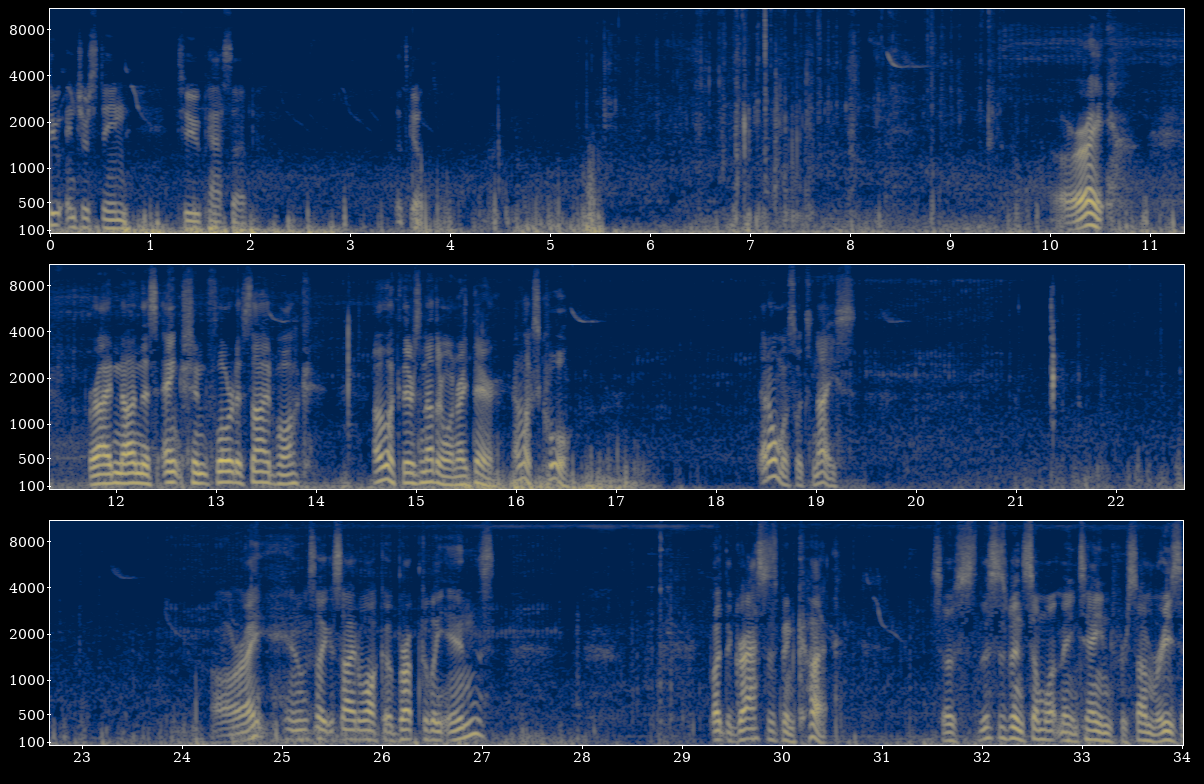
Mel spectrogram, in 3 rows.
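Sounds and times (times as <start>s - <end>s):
wind buffeting microphone: 0.0s - 34.0s
bike tyres rumbling on concrete: 4.2s - 12.8s, 13.5s - 34.0s.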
